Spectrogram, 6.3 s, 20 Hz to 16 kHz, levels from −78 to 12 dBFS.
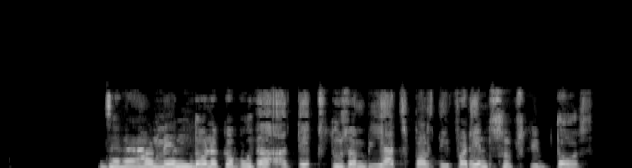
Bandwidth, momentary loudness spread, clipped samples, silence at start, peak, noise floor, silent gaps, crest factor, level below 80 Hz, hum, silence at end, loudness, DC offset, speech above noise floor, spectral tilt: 7.8 kHz; 10 LU; under 0.1%; 1 s; -2 dBFS; under -90 dBFS; none; 14 dB; -62 dBFS; none; 0.45 s; -16 LUFS; under 0.1%; over 74 dB; -4 dB/octave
